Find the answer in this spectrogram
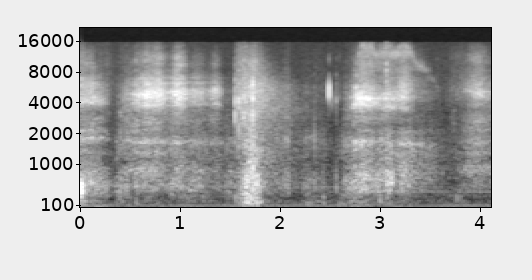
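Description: Hands crumbling and rummaging through soaked sawdust-and-soybean-hull substrate (Master's Mix) in a plastic tub: soft rustling in uneven bursts, the loudest a little under two seconds in.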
